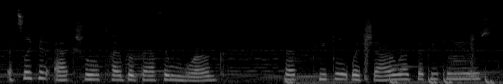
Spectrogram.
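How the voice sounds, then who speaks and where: Lively intonation from a woman, with music in the background. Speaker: Sims game builder. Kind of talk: casual gameplay voice-over. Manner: hesitant, many fillers.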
